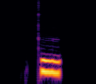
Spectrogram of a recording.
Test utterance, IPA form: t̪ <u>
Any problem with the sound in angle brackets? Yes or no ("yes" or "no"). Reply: yes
